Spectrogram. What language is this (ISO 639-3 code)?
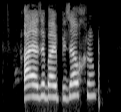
pus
